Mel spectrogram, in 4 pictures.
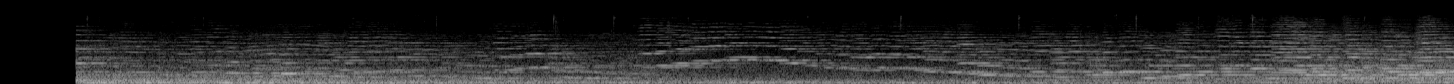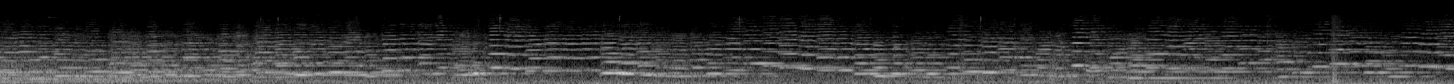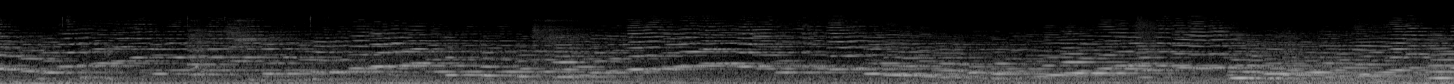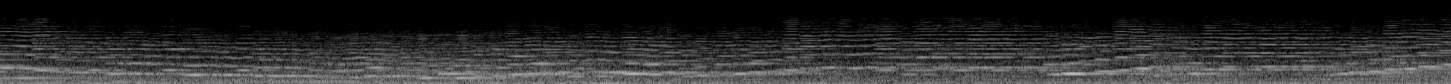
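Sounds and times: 
violin playing in 14th St station: 0.8s - 58.1s.

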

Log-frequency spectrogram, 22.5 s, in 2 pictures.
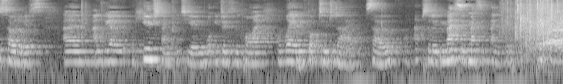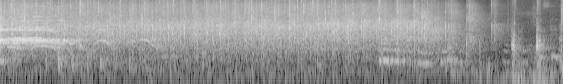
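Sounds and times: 
speech: 0.1s - 11.7s
audience applauding: 10.0s - 21.4s
cheers: 10.3s - 19.3s.

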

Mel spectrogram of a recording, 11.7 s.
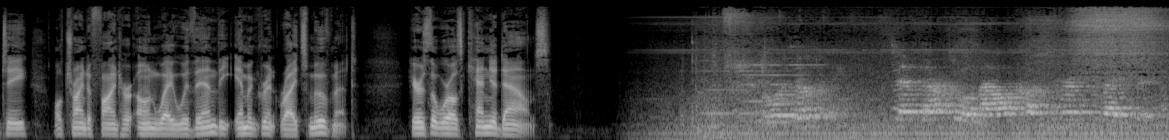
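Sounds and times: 
speech: 0.0s - 5.6s
metro train riding: 6.4s - 11.6s.

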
